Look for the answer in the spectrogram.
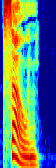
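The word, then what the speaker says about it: Samhain: С ирландского «Самайн» произносится как «Саунь», переводится как «Ноябрь».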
